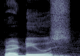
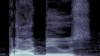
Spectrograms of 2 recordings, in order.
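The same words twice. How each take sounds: First: The stress is on the second syllable. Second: The stress is on the first syllable. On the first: To make something. "not produce" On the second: Fresh fruits and vegetables. "If you f- emphasize on the first syllable"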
